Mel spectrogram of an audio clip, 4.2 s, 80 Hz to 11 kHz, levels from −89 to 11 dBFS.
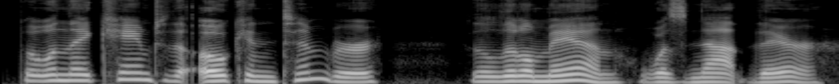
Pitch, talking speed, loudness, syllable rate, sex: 195 Hz, 200 wpm, -19 LUFS, 5.3 syllables/s, female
